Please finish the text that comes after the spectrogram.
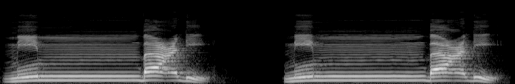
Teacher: menempelkan kedua bibir disertai dengan penekanan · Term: iqlab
